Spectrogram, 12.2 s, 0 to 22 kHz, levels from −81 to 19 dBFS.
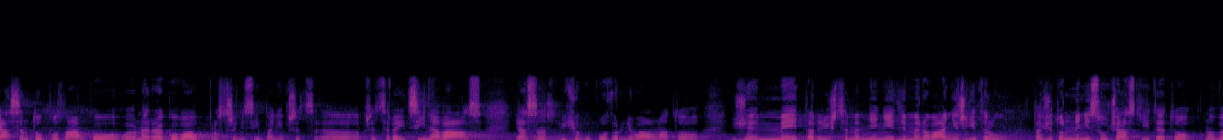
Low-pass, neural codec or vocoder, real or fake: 9.9 kHz; none; real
